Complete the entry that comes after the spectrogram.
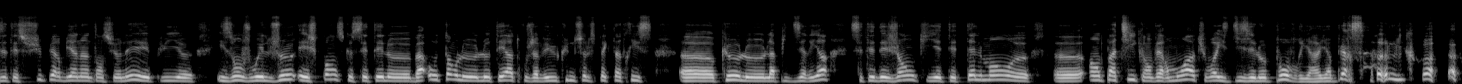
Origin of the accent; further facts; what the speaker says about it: Bordeaux, Nouvelle-Aquitaine, France; moi, je devais retourner travailler chez moi à Bordeaux.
